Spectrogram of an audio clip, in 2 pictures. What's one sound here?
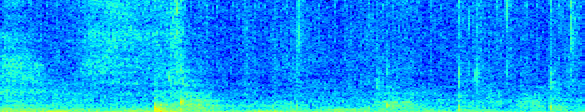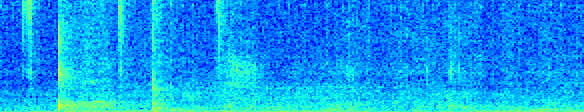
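Sharp knocks and taps sound against a door frame.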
